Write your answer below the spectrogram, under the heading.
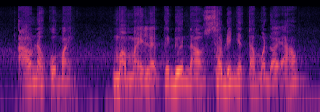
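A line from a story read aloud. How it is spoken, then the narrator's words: Angry. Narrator (Vietnamese): Thủy tức giận nói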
